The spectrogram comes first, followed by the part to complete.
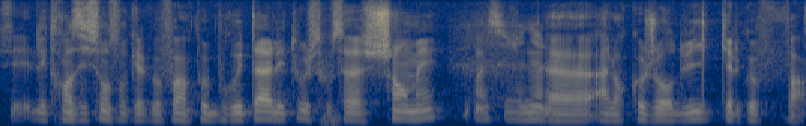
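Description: On a very clean recording with a silent background, a man speaks at a medium pitch in a monotone, flat voice. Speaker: DJ and author. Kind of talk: casual interview. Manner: halting, many repetitions.

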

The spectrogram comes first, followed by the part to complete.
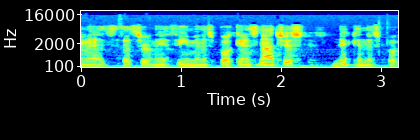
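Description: The speaker has an American accent. It is an unremarkable speaking voice. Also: man. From Michigan, US Midwest. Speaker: crime novelist. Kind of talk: interview.

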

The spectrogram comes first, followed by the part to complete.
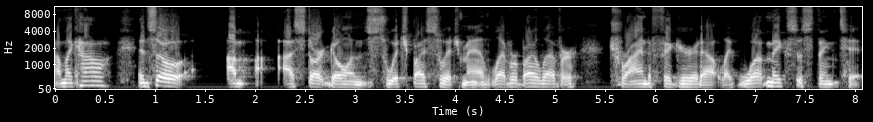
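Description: Heard in a very clean recording with a silent background, a man with a medium pitch uses an ordinary speaking voice at a moderate pace, with fairly even intonation and very even loudness. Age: 30s. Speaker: flight sim VR modder. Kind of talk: casual chat.

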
